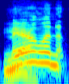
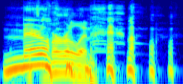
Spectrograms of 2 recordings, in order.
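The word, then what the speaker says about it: Merlyn: Yeah, Marilyn. That is a crazy name. Mickey and Marilyn Mantel. Merlin. It's Mer Mer Mer Maryland like M R L Y N is how you spell it.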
